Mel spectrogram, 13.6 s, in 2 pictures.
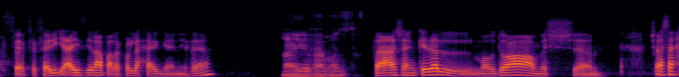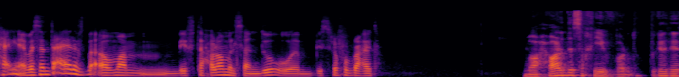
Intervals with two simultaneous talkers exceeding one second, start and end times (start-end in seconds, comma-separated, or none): none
